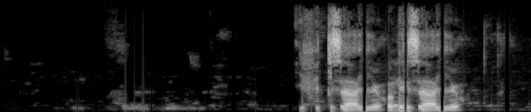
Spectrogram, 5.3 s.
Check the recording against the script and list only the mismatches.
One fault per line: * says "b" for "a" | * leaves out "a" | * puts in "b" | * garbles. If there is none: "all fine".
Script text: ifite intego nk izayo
* says "izayo" for "intego"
